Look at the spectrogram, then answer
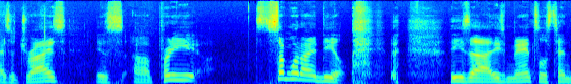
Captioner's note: laughs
